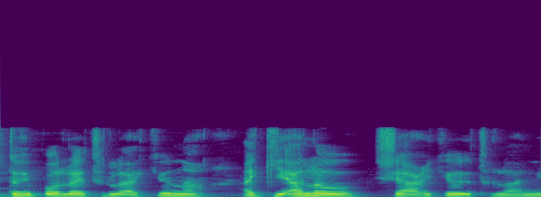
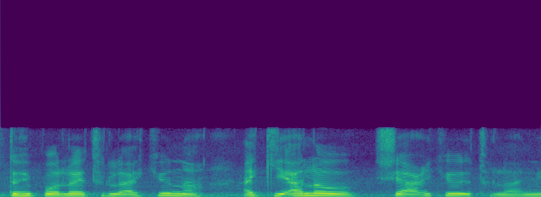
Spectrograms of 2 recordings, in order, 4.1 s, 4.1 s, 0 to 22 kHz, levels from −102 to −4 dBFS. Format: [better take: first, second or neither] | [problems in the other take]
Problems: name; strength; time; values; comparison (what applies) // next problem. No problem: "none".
second | noise reduction (classical method log-MMSE)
